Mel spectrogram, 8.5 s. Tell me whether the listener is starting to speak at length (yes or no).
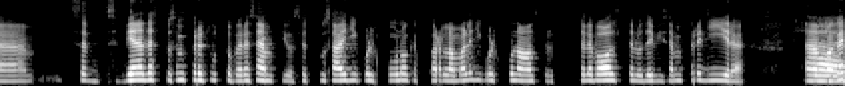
no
